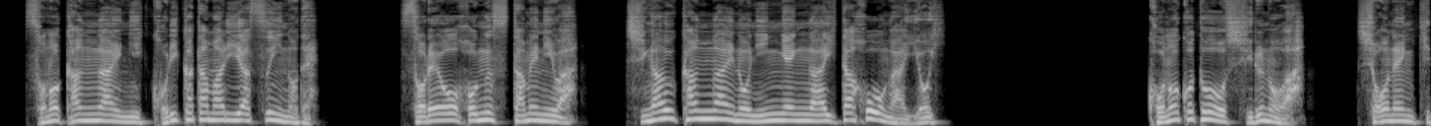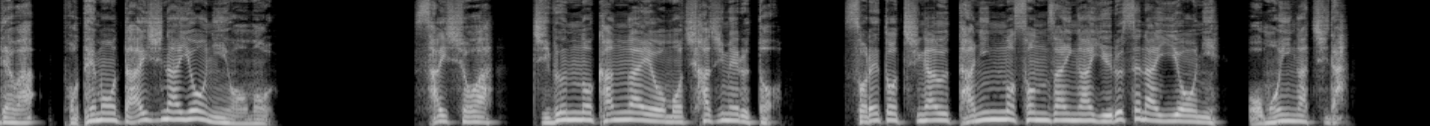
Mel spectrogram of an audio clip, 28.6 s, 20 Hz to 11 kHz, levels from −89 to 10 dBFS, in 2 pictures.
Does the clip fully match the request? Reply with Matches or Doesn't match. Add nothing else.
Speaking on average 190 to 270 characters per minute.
Matches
